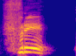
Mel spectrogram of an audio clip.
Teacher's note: Frequente, ó, eu fui da semivogal para vogal. Frequen, do fraco pro forte, do fraco pro forte, do fraco pro forte. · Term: ditongo crescente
